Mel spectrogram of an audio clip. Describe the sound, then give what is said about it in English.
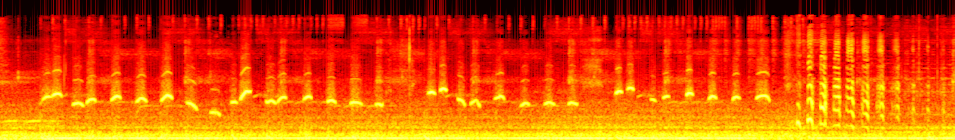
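A person whistles a quick, chirpy tune of short repeated notes, fairly loud, over a steady low engine-like rumble, ending in a wavering trill. “Now that I force you all to hear my whistling.”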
